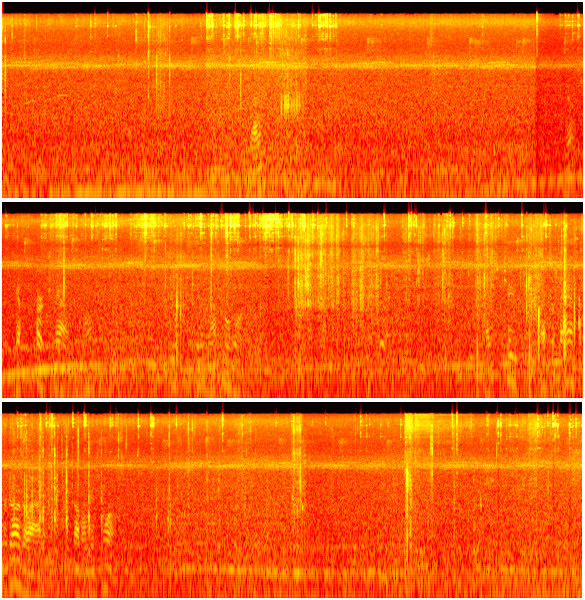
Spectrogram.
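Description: Small metal fishing tackle clinking and jangling as it is handled, with scattered clicks and rustles, the busiest stretch in the middle. A steady high-pitched whine runs underneath.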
